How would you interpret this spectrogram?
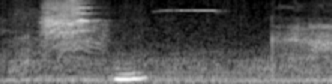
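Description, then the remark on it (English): A bird calls once with a short, low, upward-sliding note, just after a brief hissy burst. A thin, faint whistle follows, over quiet outdoor background with no talking. “Hello, what is that bird?”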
